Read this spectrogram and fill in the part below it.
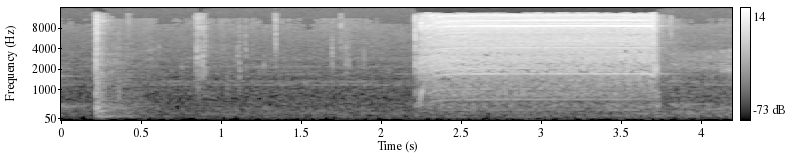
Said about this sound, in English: Got a couple tools in here that I would like to share with you. The first one is a drill.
